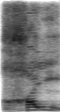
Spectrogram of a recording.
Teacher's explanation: خی لین ہو رہا، وہ یا ساکن سے پہلے خا پہ زبر ہے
